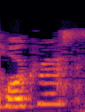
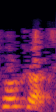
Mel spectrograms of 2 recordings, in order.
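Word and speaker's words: Horcrux: with the whole pies I love hor Cru which is really weird but then I heard it pronounced hor Crux I'm like what yeah pretty much so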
